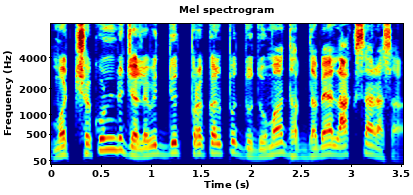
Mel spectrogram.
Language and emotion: Goan Konkani, neutral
